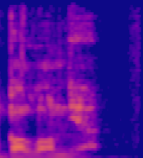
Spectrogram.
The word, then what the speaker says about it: Bologna: a great many things why do you call it bologna in america that clearly says bologna people in italy say bologna you as americans say spaghetti bolognese you don't say spaghetti baloney in my ass do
